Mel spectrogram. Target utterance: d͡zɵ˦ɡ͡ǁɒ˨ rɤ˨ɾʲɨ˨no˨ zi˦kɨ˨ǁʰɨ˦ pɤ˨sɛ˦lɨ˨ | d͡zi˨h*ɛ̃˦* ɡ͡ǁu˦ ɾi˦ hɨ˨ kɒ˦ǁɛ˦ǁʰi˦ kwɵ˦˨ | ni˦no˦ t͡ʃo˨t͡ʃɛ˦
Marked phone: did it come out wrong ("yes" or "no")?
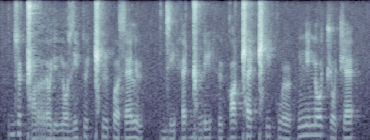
yes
